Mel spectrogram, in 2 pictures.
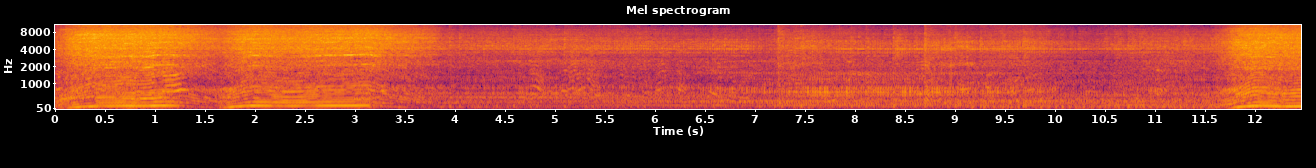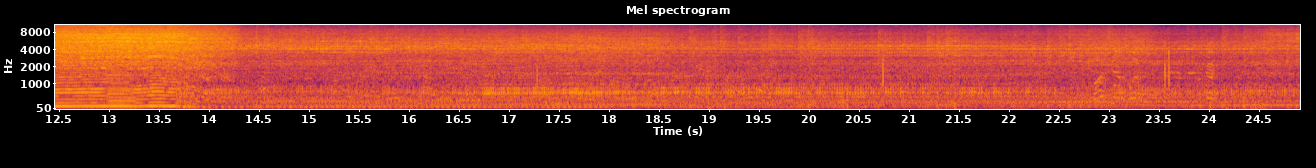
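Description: Chainsaw revving up to full throttle three times: two short bursts back to back near the start and one of about two seconds around the middle. Each rev climbs fast, holds and drops away, and the saw runs lower and steadier in between.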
